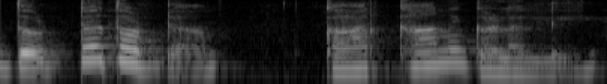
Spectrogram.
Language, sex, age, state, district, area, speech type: Kannada, female, 30-45, Karnataka, Shimoga, rural, spontaneous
